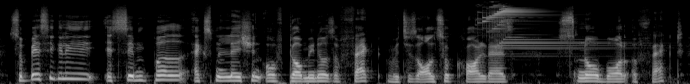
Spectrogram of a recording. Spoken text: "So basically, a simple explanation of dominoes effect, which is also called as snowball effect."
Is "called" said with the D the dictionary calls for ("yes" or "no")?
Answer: yes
